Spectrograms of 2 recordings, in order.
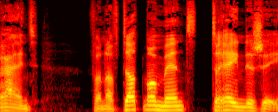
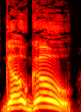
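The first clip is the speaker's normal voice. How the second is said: very high, loud shout; boy cheering his friend on; 12 semitones higher, 7 dB louder than usual. A narrator's reading. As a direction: urge him on hard. Cheering the cyclist.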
